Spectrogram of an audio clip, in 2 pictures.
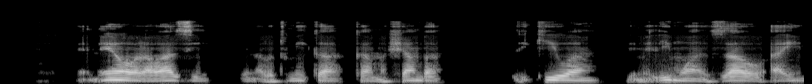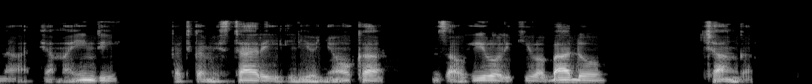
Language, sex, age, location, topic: Swahili, male, 36-49, Dar es Salaam, agriculture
